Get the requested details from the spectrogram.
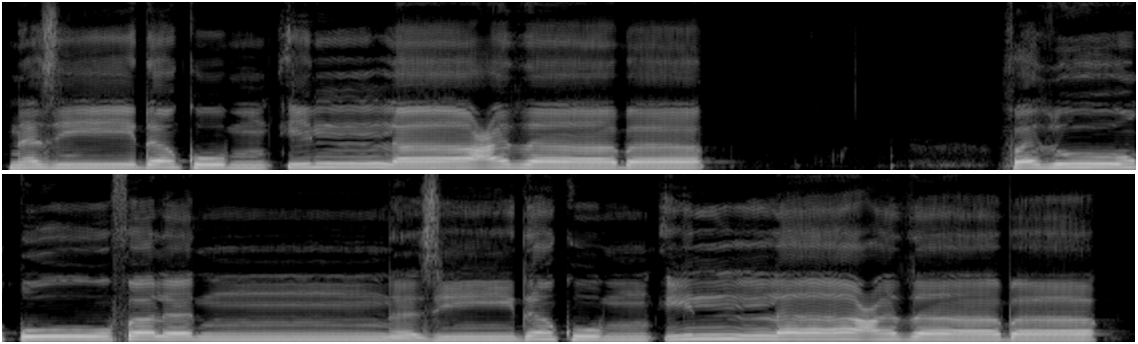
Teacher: نون ساکن کے بعد حروف یرملون میں سے نون ہے، ادغام مع الغنہ ہوگا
